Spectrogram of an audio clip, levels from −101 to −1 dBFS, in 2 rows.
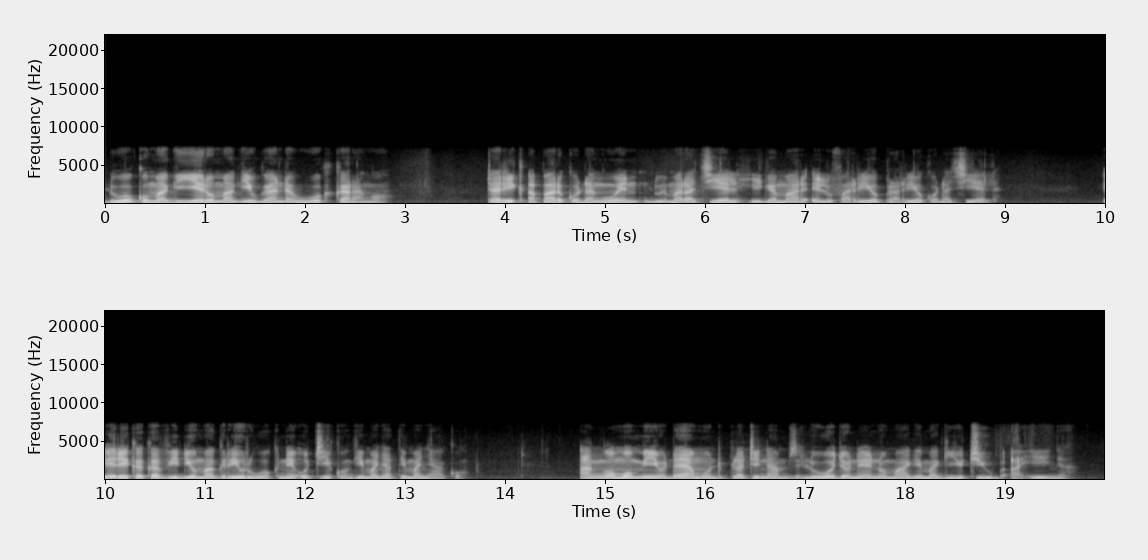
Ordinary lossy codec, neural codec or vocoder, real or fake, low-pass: none; none; real; 7.2 kHz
